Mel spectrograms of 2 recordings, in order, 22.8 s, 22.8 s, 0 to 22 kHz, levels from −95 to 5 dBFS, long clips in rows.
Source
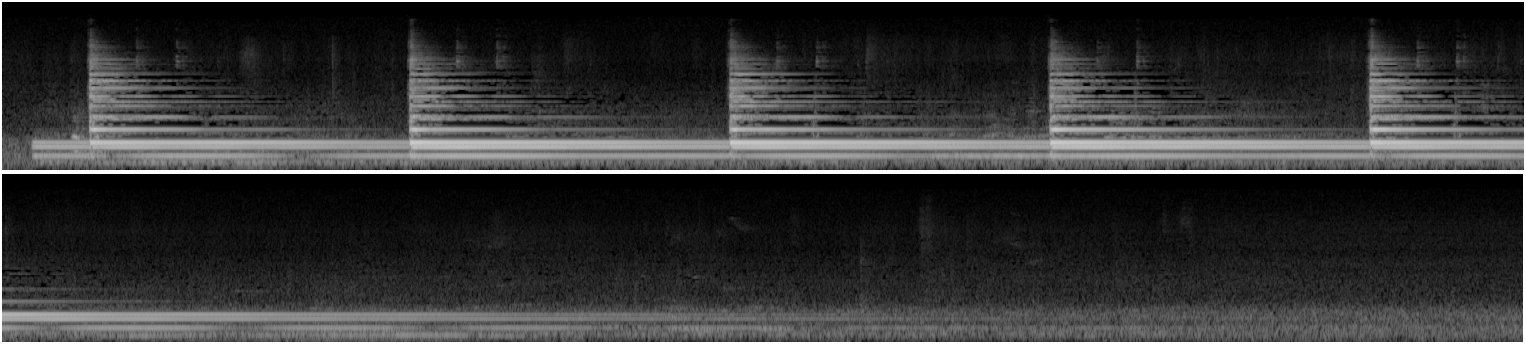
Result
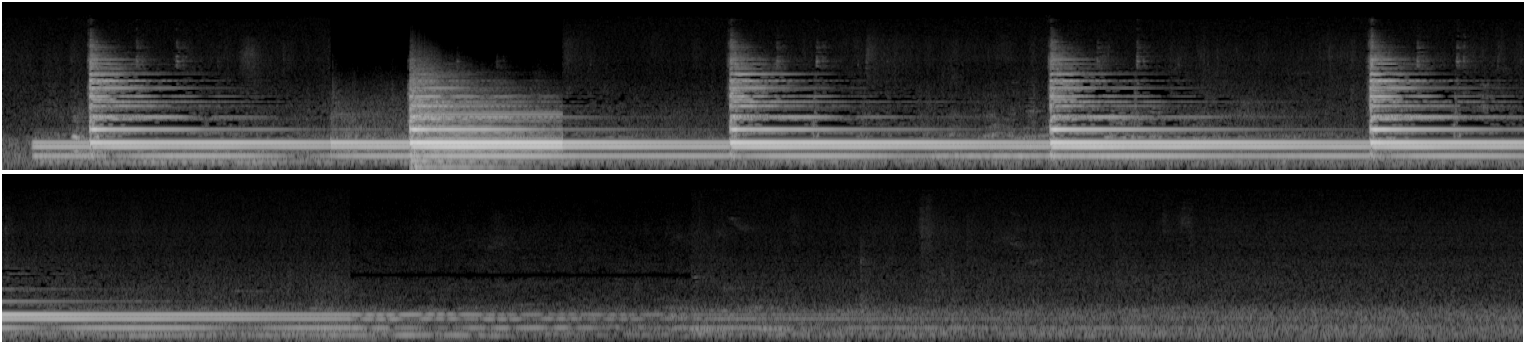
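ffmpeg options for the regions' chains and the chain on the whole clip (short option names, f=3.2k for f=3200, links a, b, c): -filter_complex "[0:a]asettb=1/sr,asplit=3[a][b][c];[a]atrim=end=2.464[d];[b]atrim=start=2.46:end=4.2,asetpts=PTS-STARTPTS,afade=t=in:d=0.004:c=qsin,afade=t=out:st=1.736:d=0.004:c=qsin,lowpass=3.1k,asplit=2[e][f];[f]highpass=f=720:p=1,volume=17dB,asoftclip=type=tanh:threshold=-7.5dB[g];[e][g]amix=inputs=2:normalize=0,lowpass=f=1.6k:p=1,volume=-6dB[h];[c]atrim=start=4.196[i];[d][h]acrossfade=d=0.004:c1=hsin:c2=qsin[j];[j][i]acrossfade=d=0.004:c1=qsin:c2=hsin,asettb=1/sr,asplit=3[k][l][m];[k]atrim=end=14.024[n];[l]atrim=start=14.02:end=16.58,asetpts=PTS-STARTPTS,afade=t=in:d=0.004:c=qsin,afade=t=out:st=2.556:d=0.004:c=qsin,flanger=delay=16.5:depth=7.3:speed=1.1,asuperstop=centerf=2100:order=4:qfactor=6.4[o];[m]atrim=start=16.576[p];[n][o]acrossfade=d=0.004:c1=hsin:c2=qsin[q];[q][p]acrossfade=d=0.004:c1=qsin:c2=hsin"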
